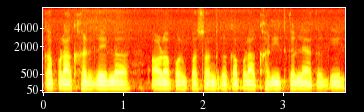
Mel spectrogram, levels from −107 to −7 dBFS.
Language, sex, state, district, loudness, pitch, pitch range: Maithili, male, Bihar, Supaul, -19 LUFS, 95 Hz, 90-95 Hz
